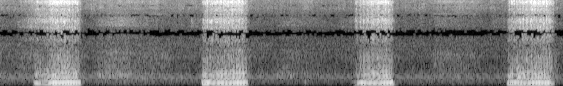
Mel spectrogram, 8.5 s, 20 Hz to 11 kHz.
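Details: Four loud, rumbling snores on breathing in, roughly every 2.4 seconds, with quiet exhalations between: regular snoring during sleep.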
